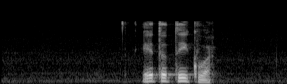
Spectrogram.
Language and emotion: Russian, neutral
